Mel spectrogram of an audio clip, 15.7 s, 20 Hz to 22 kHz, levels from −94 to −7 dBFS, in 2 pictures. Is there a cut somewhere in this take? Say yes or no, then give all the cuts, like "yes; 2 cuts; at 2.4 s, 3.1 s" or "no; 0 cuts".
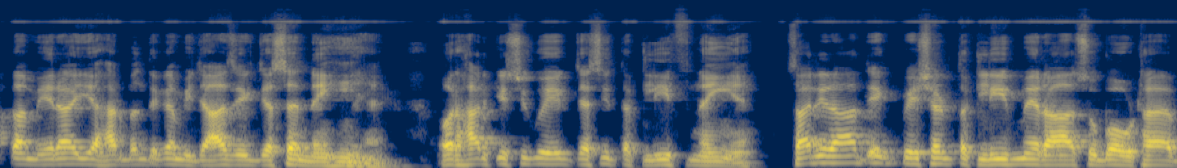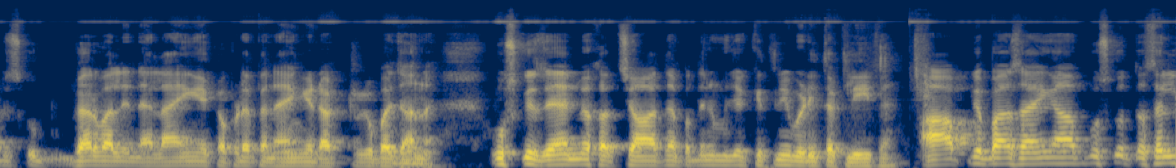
yes; 2 cuts; at 5.1 s, 13.8 s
